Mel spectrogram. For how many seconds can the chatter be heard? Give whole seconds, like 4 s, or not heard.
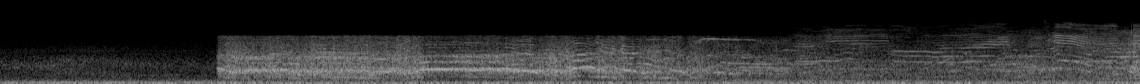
9 s.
